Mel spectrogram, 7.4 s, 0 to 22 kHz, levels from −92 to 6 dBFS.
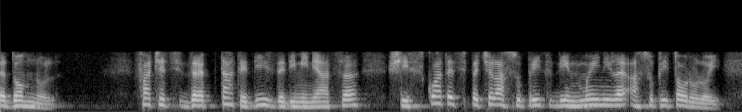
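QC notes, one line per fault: The speech passes through an AMR narrowband mobile codec path, with nothing above about 3.8 kHz and only light coding texture that fits the codec's 12.2 kbps mode, and no faults occur anywhere in the clip.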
